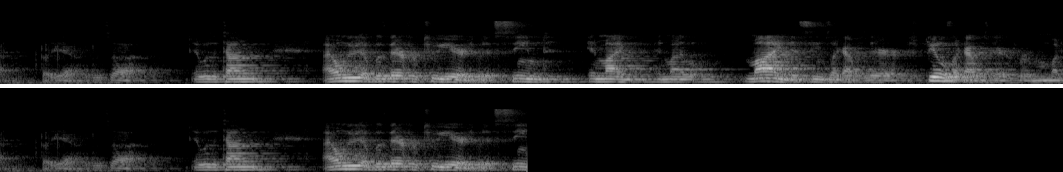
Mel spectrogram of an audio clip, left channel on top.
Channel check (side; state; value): right; drops out; at 5.3 s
